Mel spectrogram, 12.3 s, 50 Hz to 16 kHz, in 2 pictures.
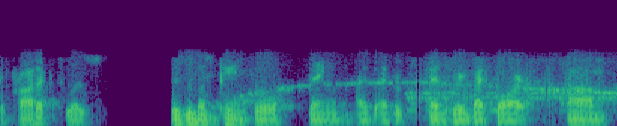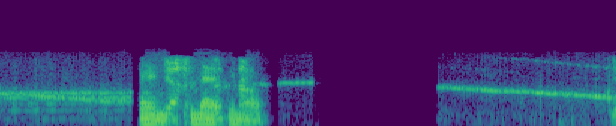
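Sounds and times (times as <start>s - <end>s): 
speech: 0.2s - 1.1s, 1.7s - 6.2s, 7.6s - 8.9s
ambulance siren wailing outside: 1.8s - 9.3s, 10.5s - 12.3s.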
